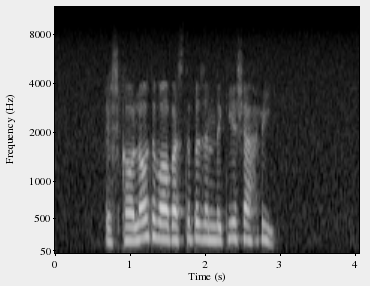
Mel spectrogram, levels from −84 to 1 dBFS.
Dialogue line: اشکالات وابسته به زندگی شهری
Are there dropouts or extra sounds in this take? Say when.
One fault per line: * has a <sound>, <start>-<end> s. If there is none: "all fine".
all fine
